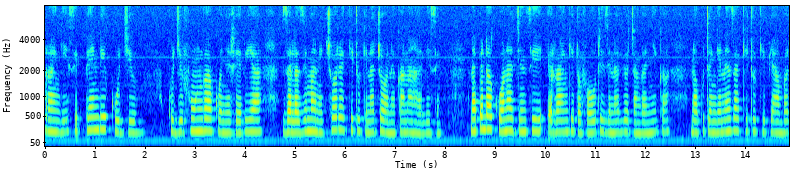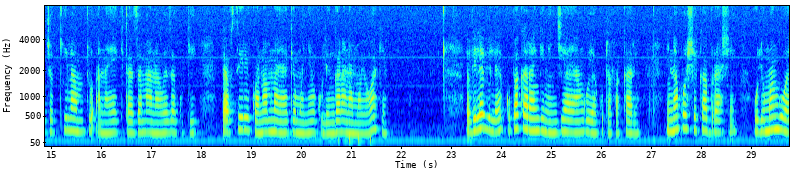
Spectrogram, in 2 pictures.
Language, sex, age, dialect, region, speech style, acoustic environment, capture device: Swahili, female, 25-34, Kenya - Nairobi Sheng-influenced, Kenya, relaxed, nature; people talking; appliances, desktop / Windows / Chrome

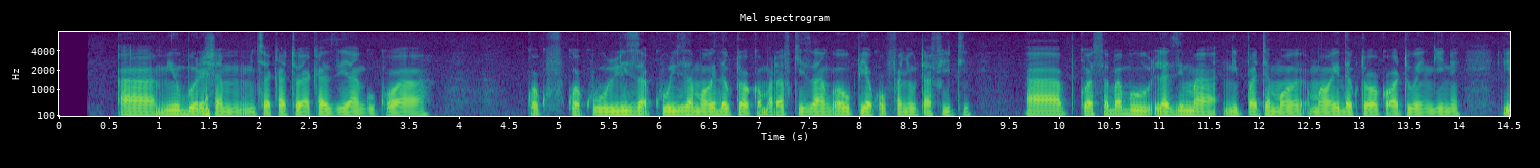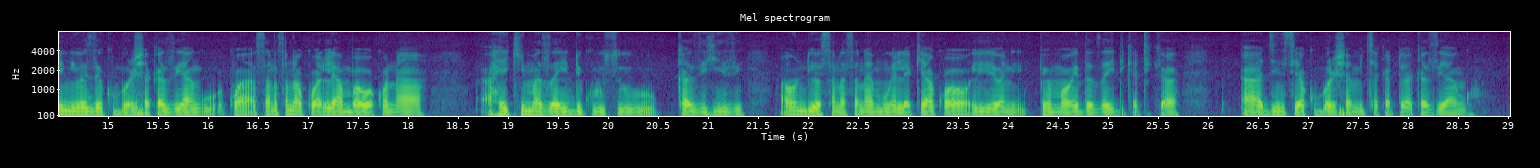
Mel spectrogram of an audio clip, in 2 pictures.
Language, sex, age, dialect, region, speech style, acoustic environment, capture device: Swahili, male, 35-44, Kenya - Nairobi Sheng-influenced, Kenya, relaxed, silence, mobile / Linux / Chrome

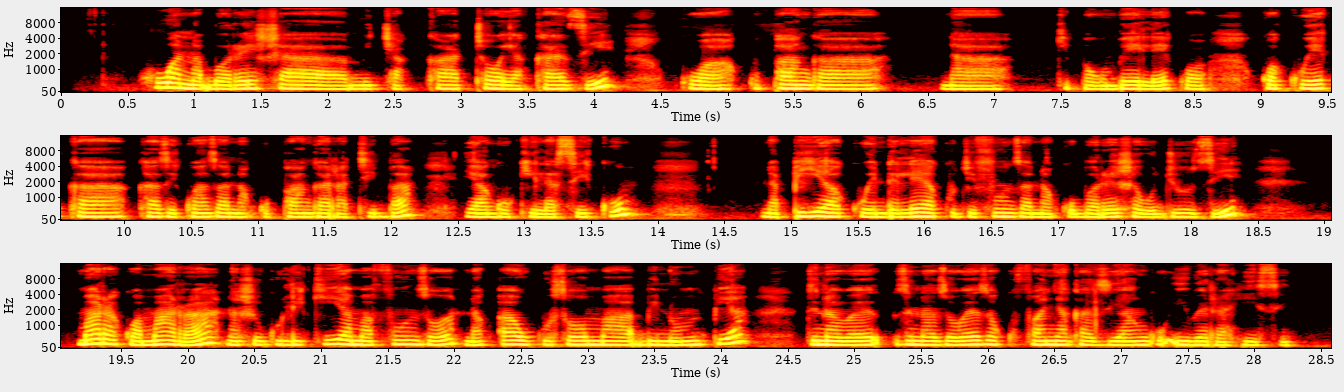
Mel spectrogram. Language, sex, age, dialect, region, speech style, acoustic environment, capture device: Swahili, female, 18-24, Kenya - Nairobi Sheng-influenced, Kenya, happy; anxious; focused; relaxed, nature; construction, mobile / Linux / Chrome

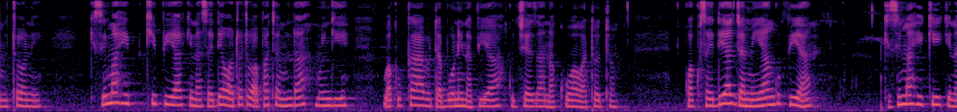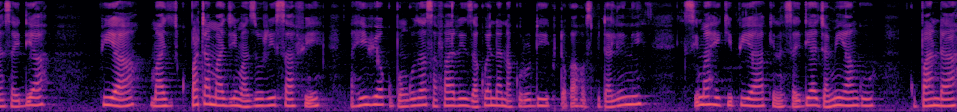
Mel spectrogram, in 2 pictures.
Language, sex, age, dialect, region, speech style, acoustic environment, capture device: Swahili, female, 25-34, Kenya - Nairobi Sheng-influenced, Kenya, relaxed, nature, desktop / Windows / Chrome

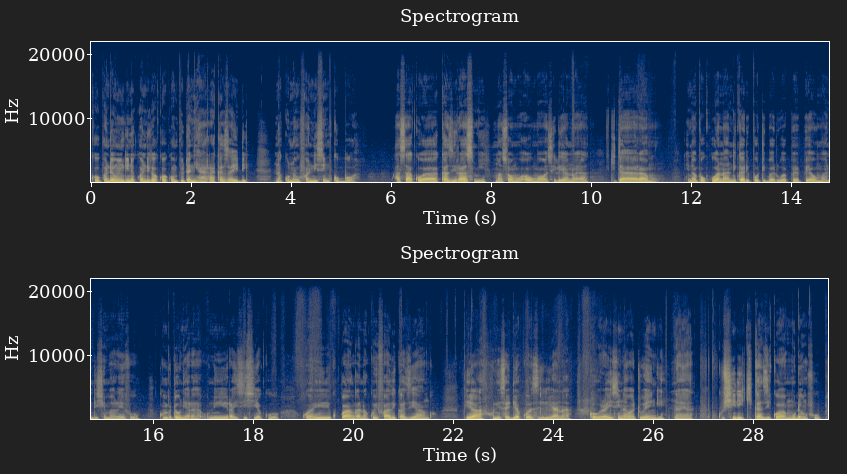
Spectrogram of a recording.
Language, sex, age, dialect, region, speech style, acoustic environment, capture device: Swahili, male, 25-34, Kenya - Nairobi Sheng-influenced, Kenya, focused, silence, mobile / Linux / Chrome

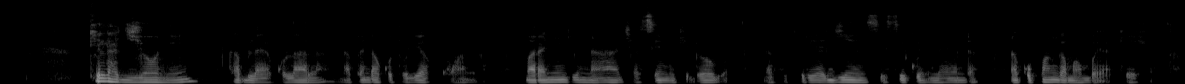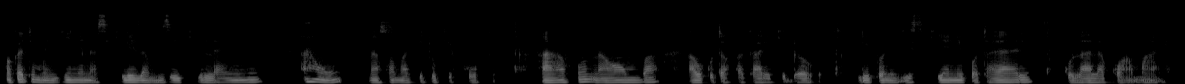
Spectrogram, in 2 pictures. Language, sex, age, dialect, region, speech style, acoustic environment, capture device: Swahili, male, 18-24, Kenya - Mombasa, Kenya, focused; excited; relaxed; happy, silence, mobile / Linux / Chrome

